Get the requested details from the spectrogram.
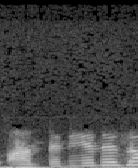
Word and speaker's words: Arminianism: Okay, so I was recently checking out your table that compares Calvinism to Arminianism.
